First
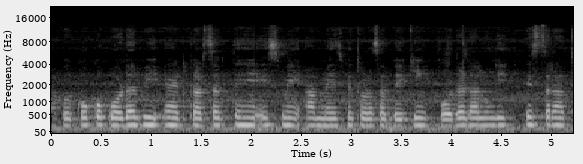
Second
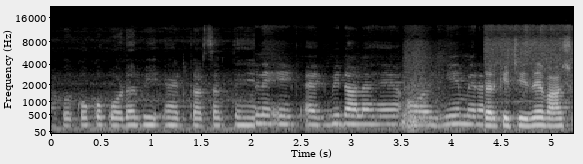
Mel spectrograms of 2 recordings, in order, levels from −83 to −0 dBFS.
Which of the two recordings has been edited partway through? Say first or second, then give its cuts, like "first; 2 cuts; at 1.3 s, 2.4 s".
second; 2 cuts; at 2.0 s, 4.3 s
